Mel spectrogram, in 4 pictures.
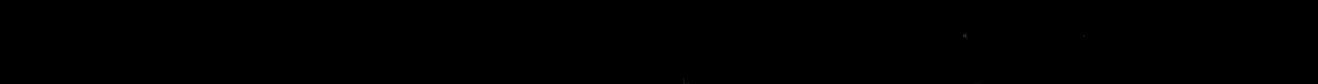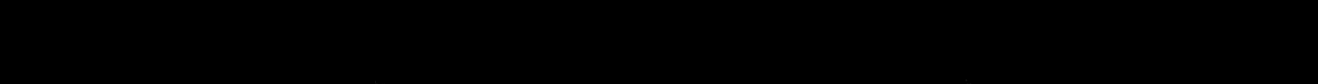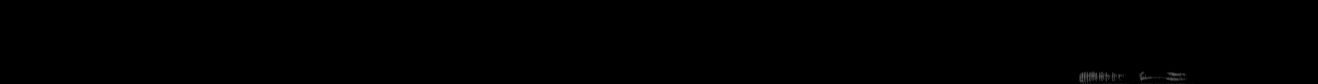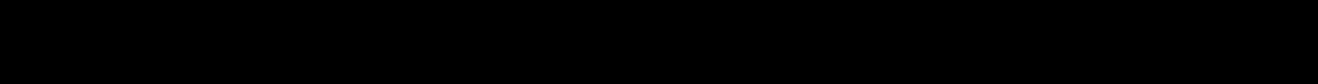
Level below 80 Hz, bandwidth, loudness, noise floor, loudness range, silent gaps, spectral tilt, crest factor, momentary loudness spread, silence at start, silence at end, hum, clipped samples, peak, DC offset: under -90 dBFS; 2.6 kHz; -58 LUFS; -90 dBFS; 5 LU; none; -7.5 dB/octave; 34 dB; 8 LU; 6.8 s; 2.45 s; none; under 0.1%; -38 dBFS; under 0.1%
